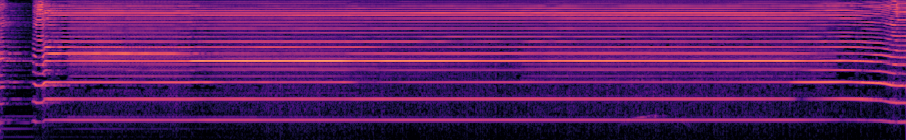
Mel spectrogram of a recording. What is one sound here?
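A harmonica holds one long, steady note through a loudspeaker.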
